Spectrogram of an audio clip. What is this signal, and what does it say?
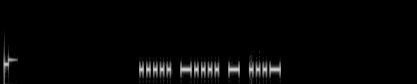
Morse code, heard as a keyed tone, about 36 wpm, 700 Hz. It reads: 56TV
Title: Four Challenging Letter-Number Combinations 35wpm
